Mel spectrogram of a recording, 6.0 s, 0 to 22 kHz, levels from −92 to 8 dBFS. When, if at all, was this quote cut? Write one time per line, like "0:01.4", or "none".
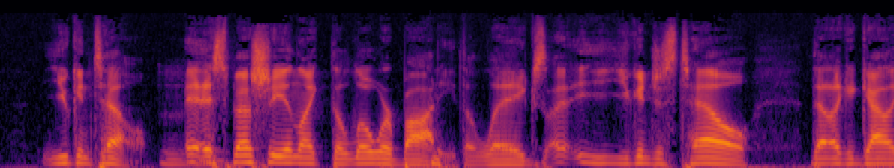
0:03.1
